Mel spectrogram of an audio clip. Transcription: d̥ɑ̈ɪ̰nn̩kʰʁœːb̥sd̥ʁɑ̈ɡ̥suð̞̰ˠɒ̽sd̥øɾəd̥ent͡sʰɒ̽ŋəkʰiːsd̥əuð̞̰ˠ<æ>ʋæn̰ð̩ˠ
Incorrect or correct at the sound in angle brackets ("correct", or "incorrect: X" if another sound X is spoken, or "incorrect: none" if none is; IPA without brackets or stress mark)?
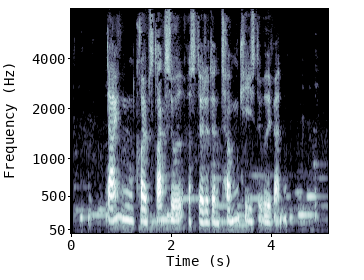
incorrect: i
